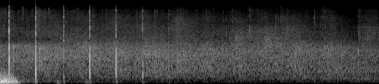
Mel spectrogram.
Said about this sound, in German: Dankeschön. Ihr dürft nochmal Platz nehmen. Nochmal einen Applaus bitte.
